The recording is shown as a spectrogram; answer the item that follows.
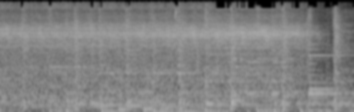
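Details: Steady background music with low sustained tones and a soft rushing wash, with no animal calls.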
